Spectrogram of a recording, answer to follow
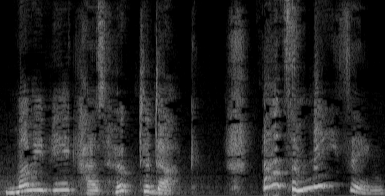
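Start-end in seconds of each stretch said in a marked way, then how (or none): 2.6-3.9 very high, astonished exclamation; amazed cry. A narrator's reading. Miss Rabbit amazed at the hooked duck, high cry. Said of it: "cries Miss Rabbit".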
